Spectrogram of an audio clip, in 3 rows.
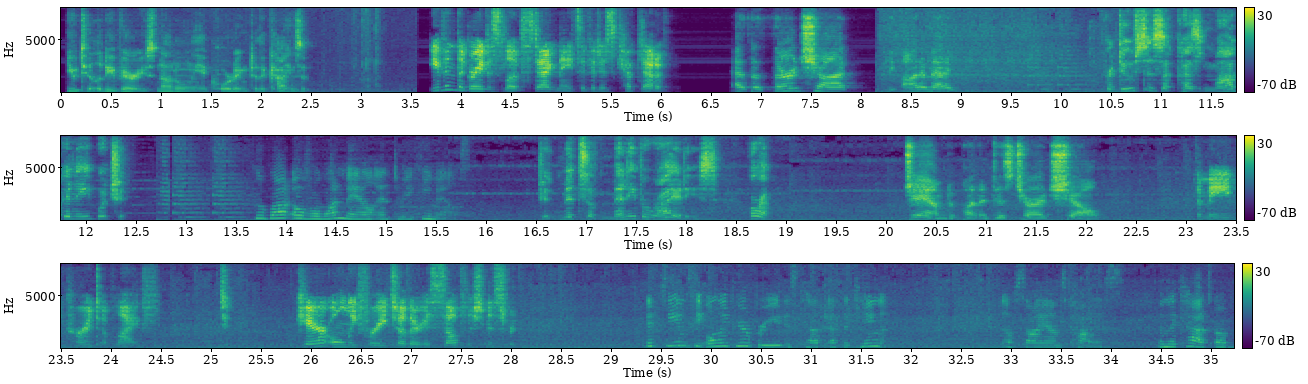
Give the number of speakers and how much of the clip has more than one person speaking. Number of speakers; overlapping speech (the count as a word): five, no overlap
